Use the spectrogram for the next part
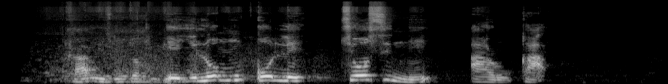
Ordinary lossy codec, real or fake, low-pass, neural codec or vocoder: none; real; none; none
